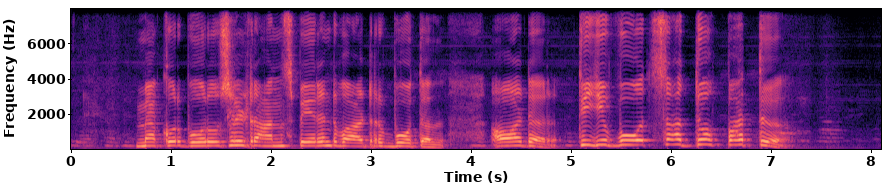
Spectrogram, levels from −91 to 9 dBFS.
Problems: continuous background conversations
